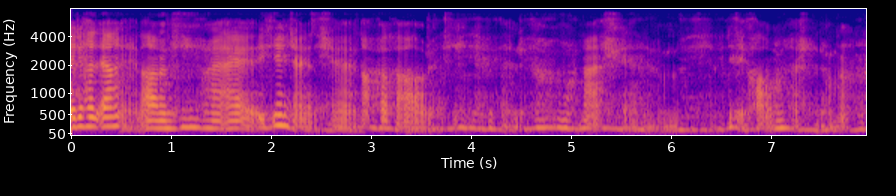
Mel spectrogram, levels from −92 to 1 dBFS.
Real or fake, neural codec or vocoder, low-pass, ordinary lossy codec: fake; autoencoder, 22.05 kHz, a latent of 192 numbers a frame, VITS, trained on one speaker; 7.2 kHz; none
